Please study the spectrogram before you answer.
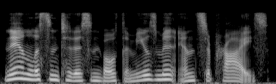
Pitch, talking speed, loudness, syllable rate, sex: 190 Hz, 195 wpm, -20 LUFS, 6.1 syllables/s, female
